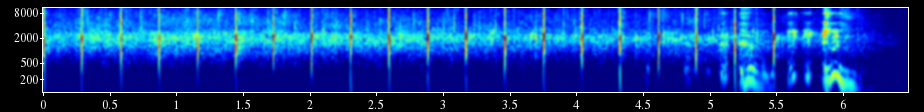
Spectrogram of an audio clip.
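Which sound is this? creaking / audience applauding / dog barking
audience applauding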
